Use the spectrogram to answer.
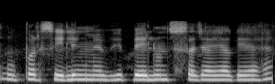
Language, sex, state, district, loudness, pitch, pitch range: Hindi, female, Jharkhand, Deoghar, -16 LUFS, 220 Hz, 210-225 Hz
